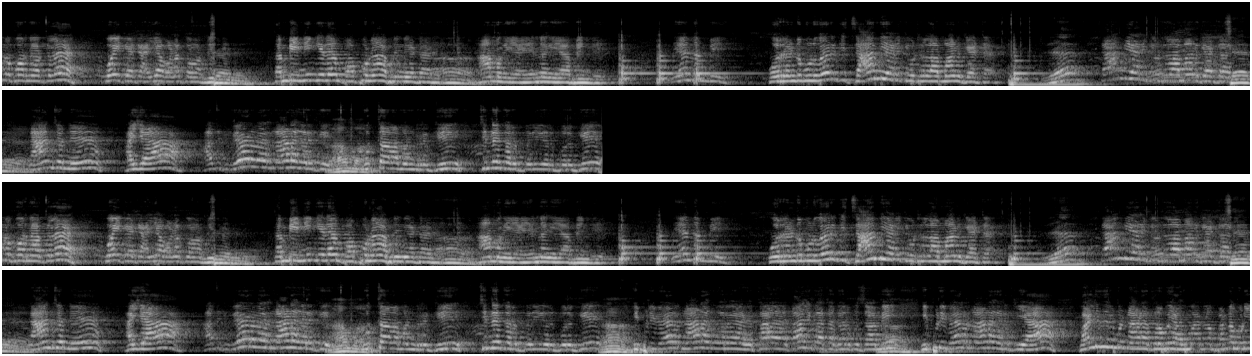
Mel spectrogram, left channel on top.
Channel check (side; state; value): left; drops out; at 18.5 s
